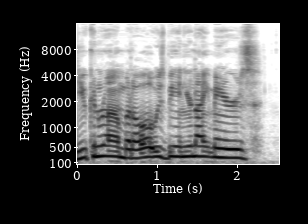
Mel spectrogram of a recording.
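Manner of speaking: very high-pitched, crazy, scary voice.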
